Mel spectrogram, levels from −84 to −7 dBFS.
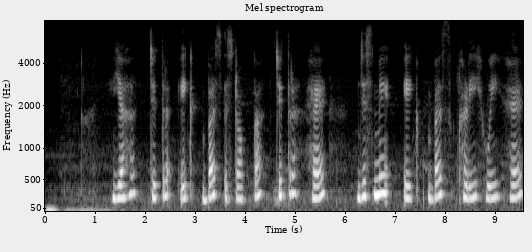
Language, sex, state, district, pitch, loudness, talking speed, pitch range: Hindi, female, Madhya Pradesh, Dhar, 225 Hz, -17 LUFS, 90 wpm, 205-255 Hz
